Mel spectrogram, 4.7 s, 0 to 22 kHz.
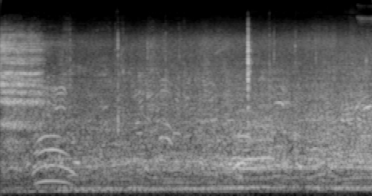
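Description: Race cars, including a Mégane Coupé, at a 2015 Fol'Car event in Dreux, roaring steadily on track with engine whines sweeping up and down, loud and continuous under a commentator's voice.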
